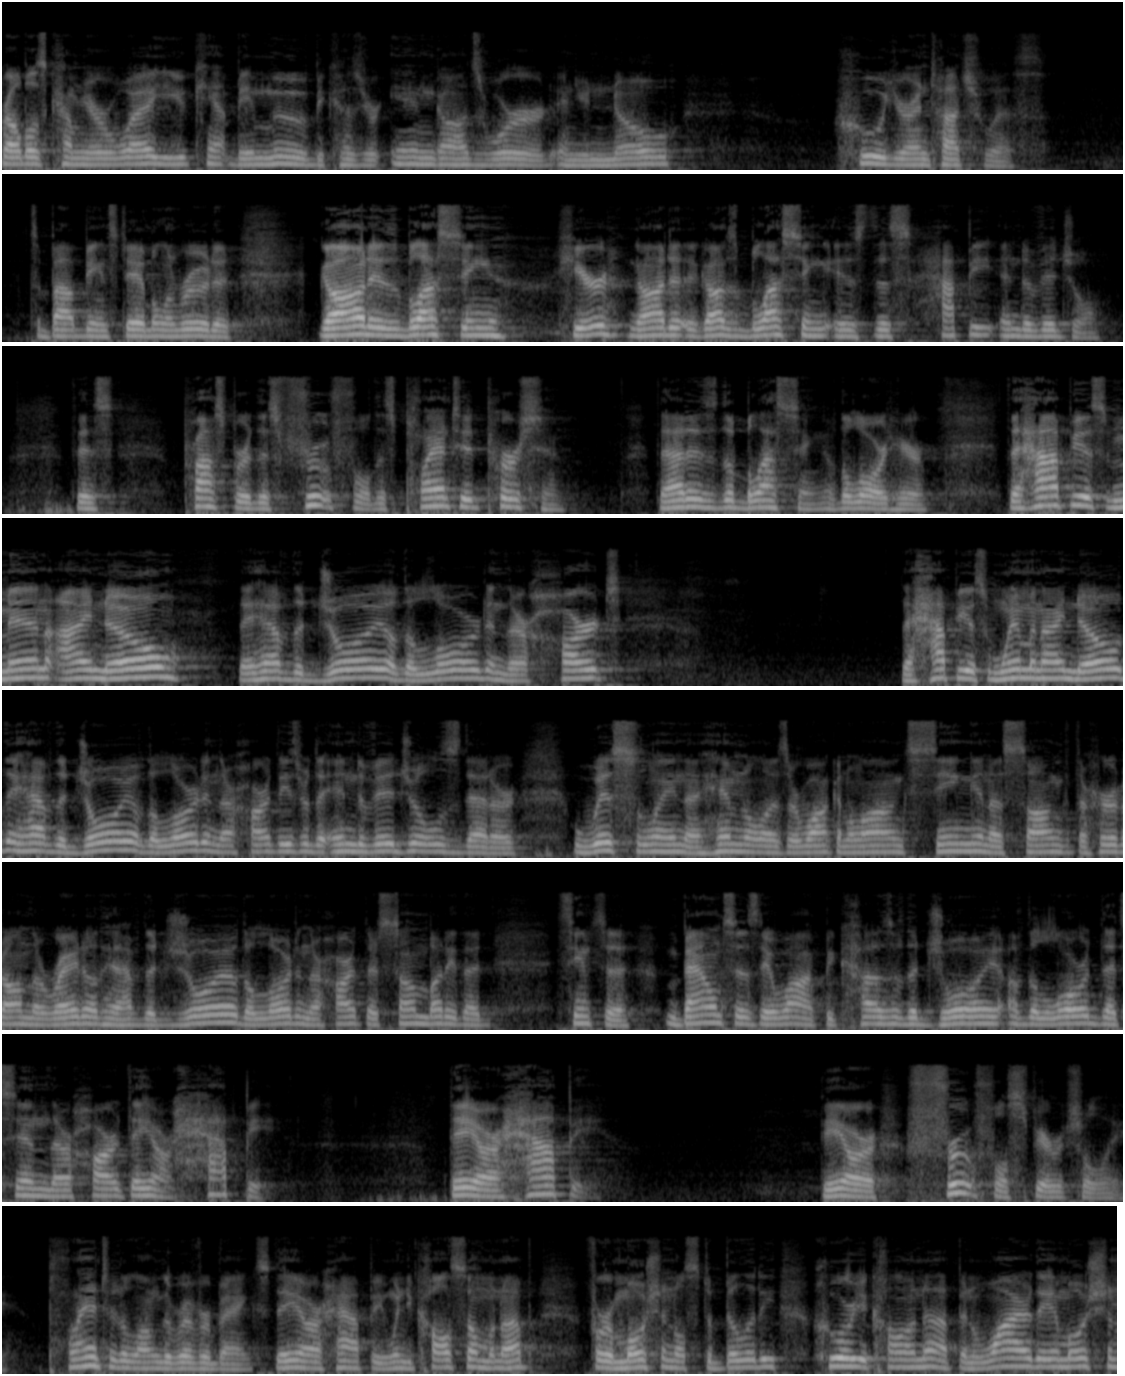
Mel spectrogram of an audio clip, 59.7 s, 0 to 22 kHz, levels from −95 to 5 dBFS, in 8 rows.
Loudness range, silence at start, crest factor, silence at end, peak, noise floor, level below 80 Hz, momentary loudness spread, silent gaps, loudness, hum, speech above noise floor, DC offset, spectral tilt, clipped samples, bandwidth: 7 LU; 0 s; 24 dB; 0 s; -14 dBFS; -79 dBFS; -66 dBFS; 11 LU; none; -37 LUFS; none; 43 dB; under 0.1%; -6.5 dB/octave; under 0.1%; 10 kHz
